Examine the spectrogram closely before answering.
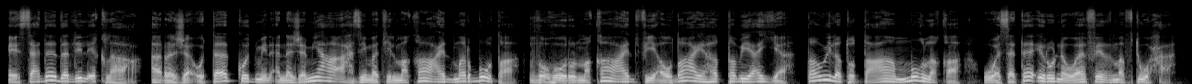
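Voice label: Arabic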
